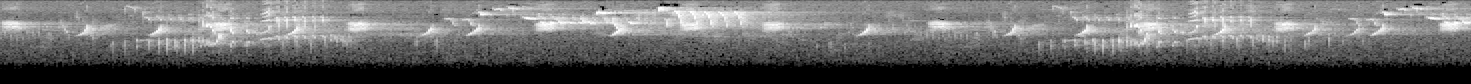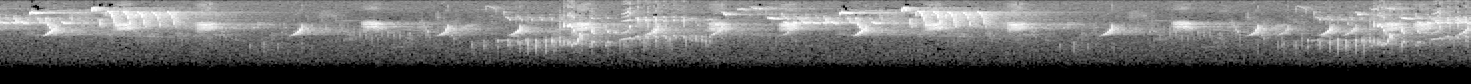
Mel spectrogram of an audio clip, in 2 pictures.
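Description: Songbirds chirping and trilling in quick phrases that come back every few seconds.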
